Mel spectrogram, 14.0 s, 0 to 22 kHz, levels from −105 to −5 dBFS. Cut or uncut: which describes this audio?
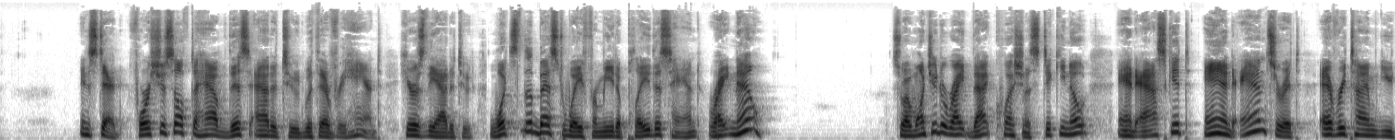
cut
